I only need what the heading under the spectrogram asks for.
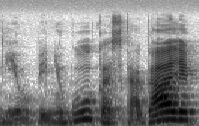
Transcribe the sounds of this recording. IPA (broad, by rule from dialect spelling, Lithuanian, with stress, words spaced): jɛʊ pʲɪnʲɪˈɡuː ˈkɐs ˈkɑː ˈɡɑːlʲɪ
